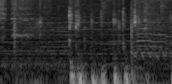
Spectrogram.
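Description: Typing on a computer keyboard: a quick run of keystrokes starting about a second in.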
